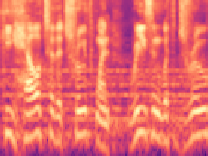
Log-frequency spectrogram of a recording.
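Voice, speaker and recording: A man talks with lively intonation. Music can be heard in the background. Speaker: spoken word performer. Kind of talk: spoken word poetry reading, rhythmic rhymed verse.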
